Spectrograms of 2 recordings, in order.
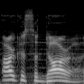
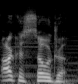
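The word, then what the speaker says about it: Arkasodara: sodra there it is so it's not the arc of sedara it's arca sodra there i was asking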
